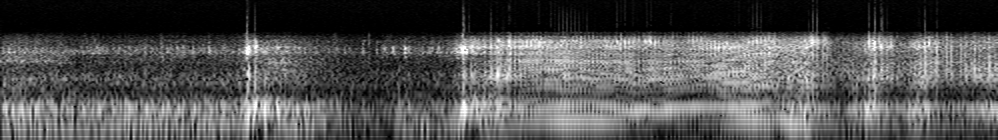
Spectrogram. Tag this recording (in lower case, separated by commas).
car, vehicle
